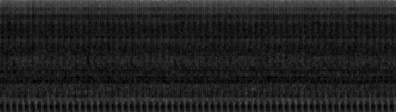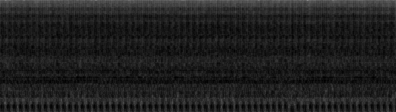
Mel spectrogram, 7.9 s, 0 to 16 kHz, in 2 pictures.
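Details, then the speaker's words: Kohler Courage 19 on Troy-Bilt Bronco 42" riding mower, previously surging and dying off choke after aftermarket carburetor install; after fitting new carburetor and gaskets, no adjustment: even steady idle, regular beat, no hunting or dips; runs beautifully. "no adjustment Straight Out of the Box runs just beautifully"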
